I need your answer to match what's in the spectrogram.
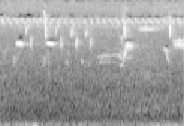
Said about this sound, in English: both an American robin and a gray catbird here, and a field sparrow. Field sparrow's ticking.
